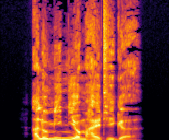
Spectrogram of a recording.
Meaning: inflection of aluminiumhaltig: 1. strong/mixed nominative/accusative feminine singular 2. strong nominative/accusative plural 3. weak nominative all-gender singular
- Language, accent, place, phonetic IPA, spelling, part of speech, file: German, Germany, Berlin, [aluˈmiːni̯ʊmˌhaltɪɡə], aluminiumhaltige, adjective, De-aluminiumhaltige.ogg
